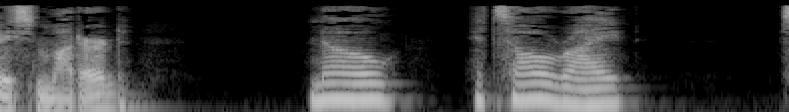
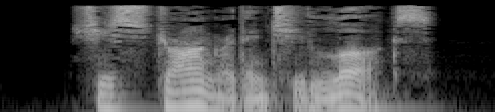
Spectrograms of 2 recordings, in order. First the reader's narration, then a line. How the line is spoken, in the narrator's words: Clarice muttered, almost to herself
